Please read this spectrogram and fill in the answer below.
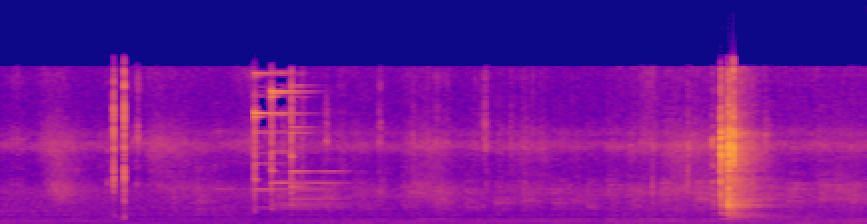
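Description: Quiet room with a faint steady hum, a couple of small clicks, and two brief metallic chime-like rings: a cluster of high ringing tones about two seconds in and a louder clink near the end.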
